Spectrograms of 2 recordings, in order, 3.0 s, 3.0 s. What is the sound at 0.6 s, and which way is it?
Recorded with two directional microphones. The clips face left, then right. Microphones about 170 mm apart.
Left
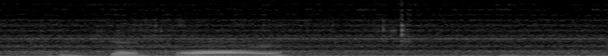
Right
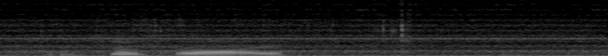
Speech, 10° left (ahead or behind).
